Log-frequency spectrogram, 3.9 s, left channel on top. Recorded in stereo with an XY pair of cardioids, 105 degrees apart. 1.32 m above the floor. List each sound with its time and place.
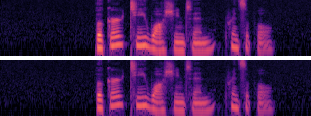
1.2 s a woman speaking: 40° left; by 3.5 s 15° left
